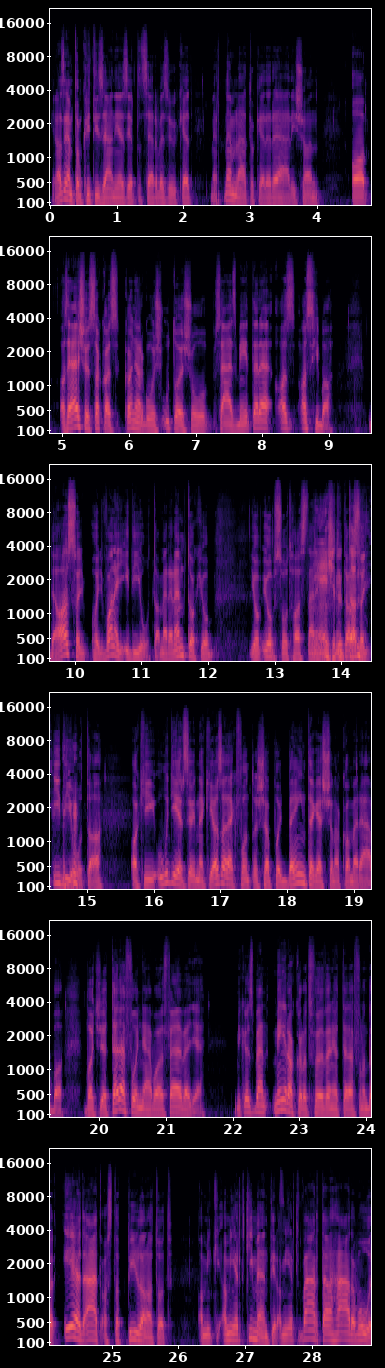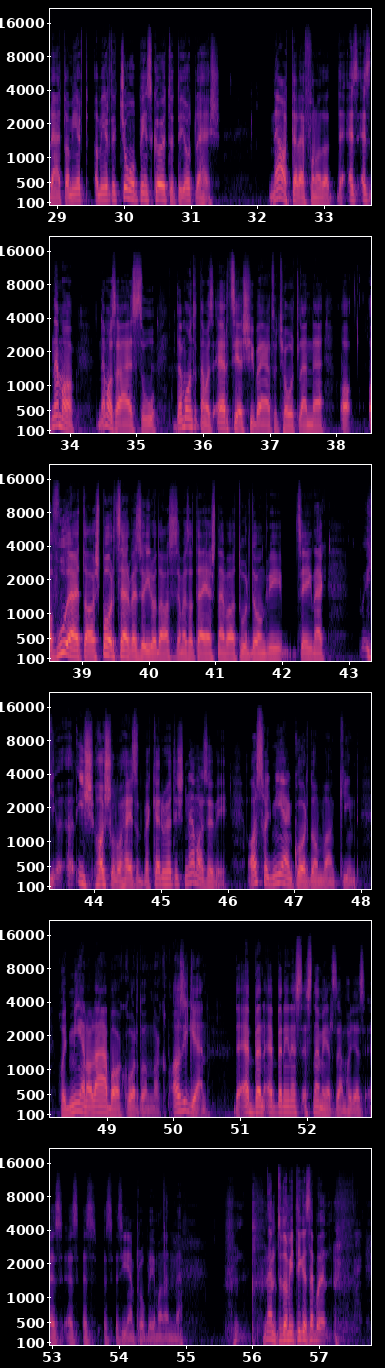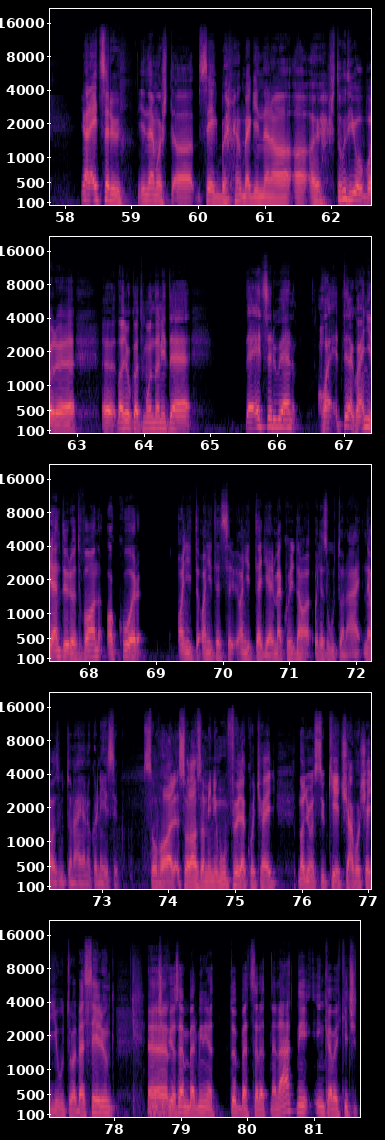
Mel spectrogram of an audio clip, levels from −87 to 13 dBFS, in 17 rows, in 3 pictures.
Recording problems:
none

